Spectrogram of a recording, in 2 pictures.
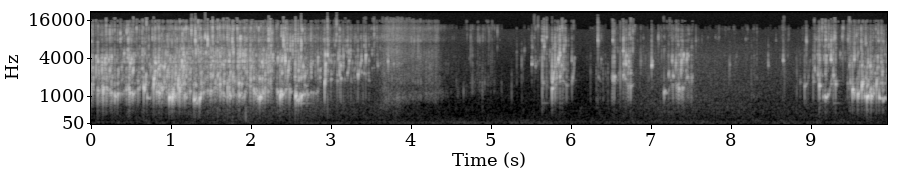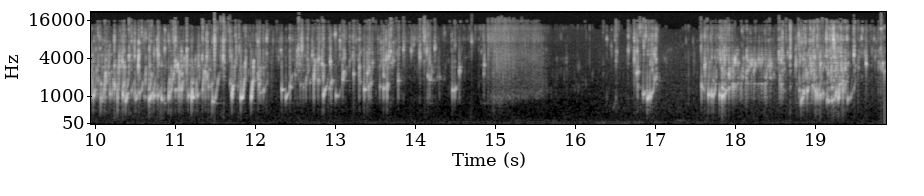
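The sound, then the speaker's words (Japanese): Water dripping and trickling in uneven bursts, splashy and bright, with brief quiet pauses between spells. No voices. “この水の音を収録しているちょっと前にスプレー、香水の音とかの後の間が”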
